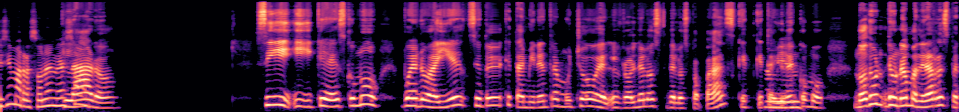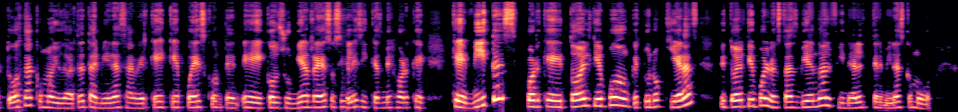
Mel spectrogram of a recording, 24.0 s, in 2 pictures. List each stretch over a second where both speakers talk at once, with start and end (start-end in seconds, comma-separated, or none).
none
